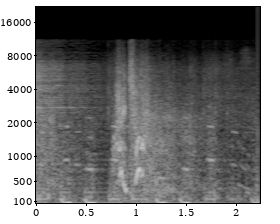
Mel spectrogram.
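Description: Film soundtrack with a low drum beating in pairs, about two beats a second. A sharp crack comes about a second in, with short falling calls around it.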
